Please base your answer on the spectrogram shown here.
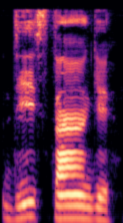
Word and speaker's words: distinguer: Et enfin, troisième syllabe, gué. Pour avoir le son G, on va avoir un G et un U. Le U est obligatoire, sinon ça fait J.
